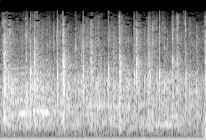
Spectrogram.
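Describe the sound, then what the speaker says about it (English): Fans applaud at a soccer match, a brief burst of dense clapping from the crowd, steady and fairly close, with no voices over it. "That's a round of applause from the fans."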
